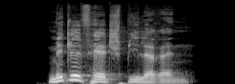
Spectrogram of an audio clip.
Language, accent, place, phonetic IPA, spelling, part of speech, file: German, Germany, Berlin, [ˈmɪtl̩fɛltˌʃpiːləʁɪn], Mittelfeldspielerin, noun, De-Mittelfeldspielerin.ogg
- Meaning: female midfielder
